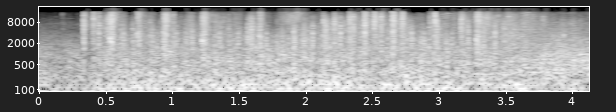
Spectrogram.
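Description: A vehicle in a video game fires a long, continuous automatic burst: dense rapid shots rattling without pause over a muffled rumble, moderately distant and alone.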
